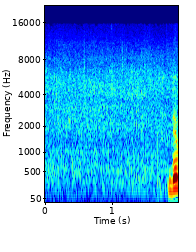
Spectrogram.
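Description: Faint, steady wash of rain and of water running down a small stone-edged drainage channel (nala) that is flowing full after heavy rain. A man's voice starts speaking near the end.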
